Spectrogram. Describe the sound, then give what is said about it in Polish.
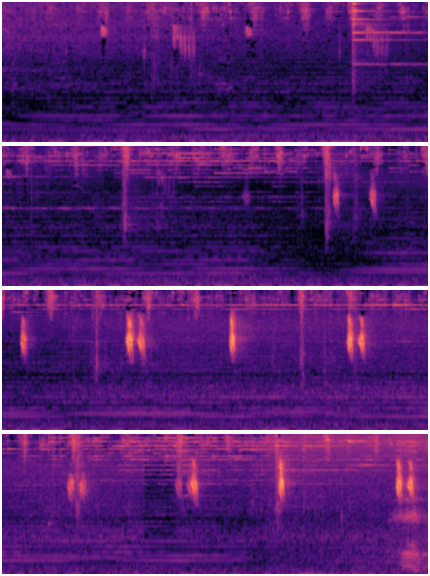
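Long-tailed tit calls: thin, very high-pitched notes repeating about once a second over a steady low rumble, fairly faint at first, then growing a little clearer. “Kiedy chcemy zobaczyć Raniuszka, to ja proponowałbym się wybrać do Łęgu Wiślańskiego.”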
